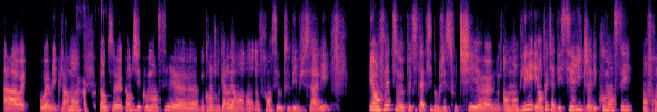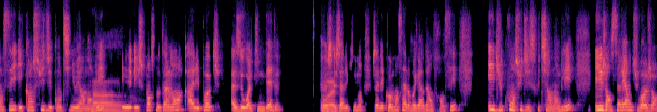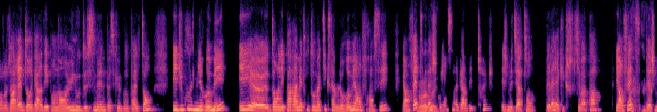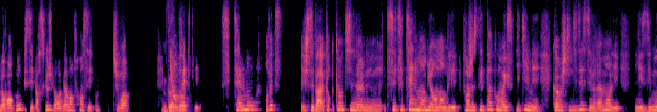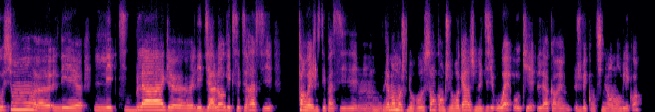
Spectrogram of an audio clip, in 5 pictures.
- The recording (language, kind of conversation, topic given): French, podcast, Tu regardes les séries étrangères en version originale sous-titrée ou en version doublée ?
- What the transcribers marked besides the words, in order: laugh; tapping; other background noise; drawn out: "Ah !"; laugh; stressed: "tellement"; stressed: "tellement"; stressed: "blagues"; drawn out: "mmh"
